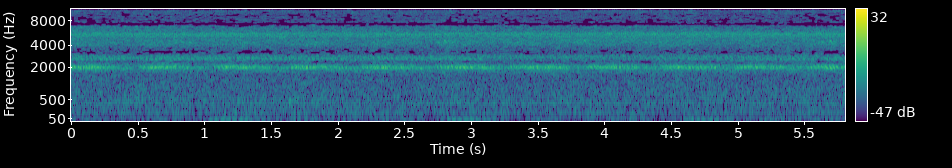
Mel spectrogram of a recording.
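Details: Crickets chirping in the evening beside a deck with decoration lights, where a chihuahua puppy lies. Short, shrill chirps pulse about twice a second over a steady high, rapid trill and a low, rumbling background hiss.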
